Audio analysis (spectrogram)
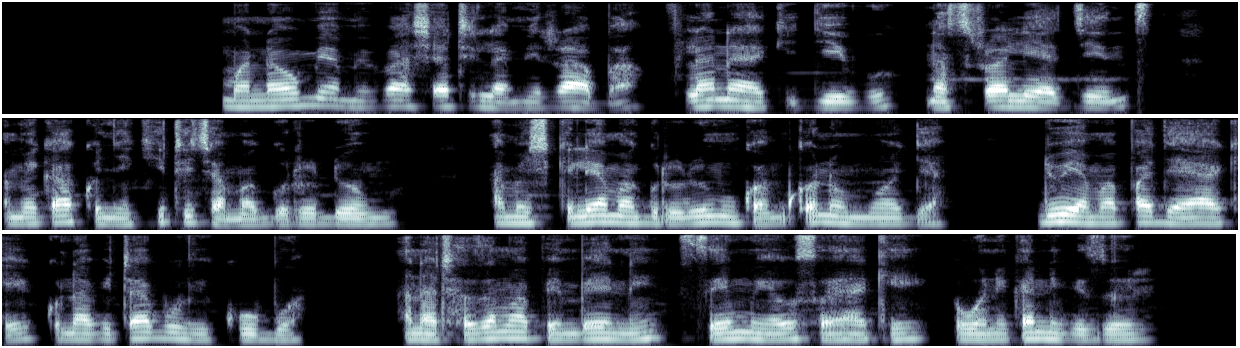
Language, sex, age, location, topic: Swahili, male, 18-24, Kisii, education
